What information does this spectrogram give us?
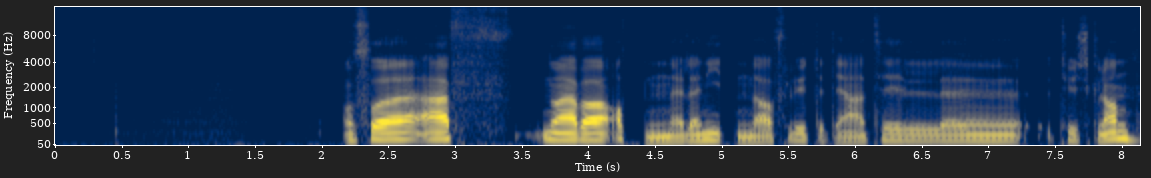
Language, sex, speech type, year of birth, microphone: Norwegian, male, spontaneous, 1983, Sennheiser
